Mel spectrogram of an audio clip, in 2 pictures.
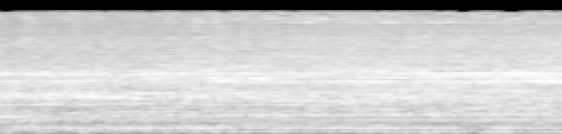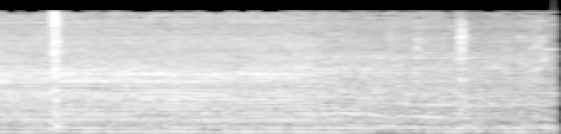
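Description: Farm tractor engine running steadily under way, heard from inside the cab, with one short click about three seconds in.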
